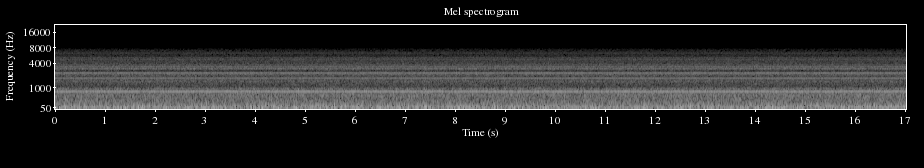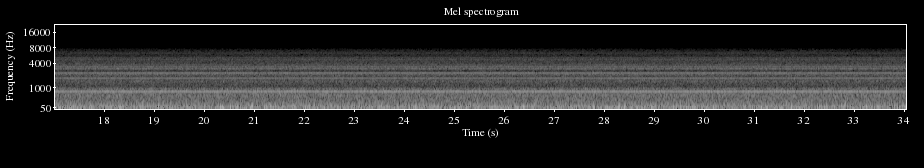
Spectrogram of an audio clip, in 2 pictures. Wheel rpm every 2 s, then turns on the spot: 0, 0, 0, 0, 0, 0, 0, 0, 0, 0, 0, 0, 0, 0, 0, 0, 0.
none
